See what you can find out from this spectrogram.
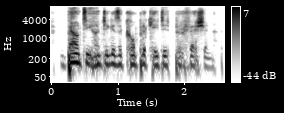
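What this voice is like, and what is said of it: Impression of Werner Herzog. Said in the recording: “Great impression, ... I got a good Herzog.”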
